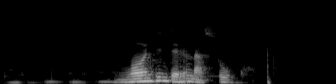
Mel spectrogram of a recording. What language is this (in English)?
Taita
